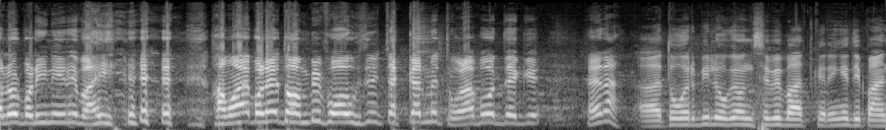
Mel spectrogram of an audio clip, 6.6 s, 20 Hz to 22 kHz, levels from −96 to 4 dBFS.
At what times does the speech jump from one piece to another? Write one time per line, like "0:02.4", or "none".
none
